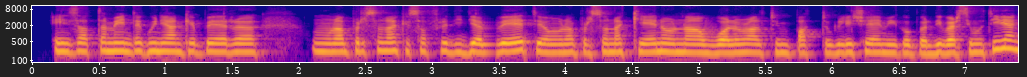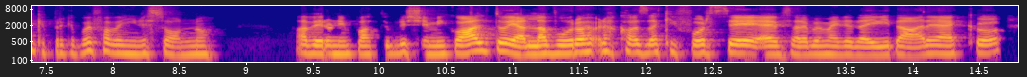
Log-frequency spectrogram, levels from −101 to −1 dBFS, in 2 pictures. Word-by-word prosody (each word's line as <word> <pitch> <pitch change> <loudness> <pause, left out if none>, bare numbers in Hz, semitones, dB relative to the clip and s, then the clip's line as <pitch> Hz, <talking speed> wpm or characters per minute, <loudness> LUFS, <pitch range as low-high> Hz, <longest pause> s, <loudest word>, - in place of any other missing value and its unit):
Esattamente, 225 +1 -2
quindi 225 0 -2
anche 220 0 -3
per 215 +1 -2 0.4
una 215 -1 -2
persona 230 +2 -4
che 230 - -12
soffre 225 +2 -7
di 205 -1 -7
diabete 220 +3 +1
o 200 0 -3
una 205 +1 -4
persona 210 +2 -6
che 210 0 -2
non 215 -1 -1
ha 200 -1 0
vuole 195 +1 0
un 205 - -2
alto 205 0 -5
impatto 195 0 -7
glicemico 200 -1 -4
per 185 0 -4
diversi 200 +1 0
motivi, 210 +7 -1
anche 250 -8 -2
perché 190 0 -10
poi 220 +6 -3
fa 235 -1 -4
venire 185 -2 -3
sonno. 175 -1 -6 0.6
Avere 185 -1 +2
un 180 - -1
impatto 180 0 -3
glicemico 185 -2 -2
alto 230 +4 +7
e 210 - +8
al 165 -1 +7
lavoro 185 +2 +5
è - - -5
una 220 -2 -2
cosa 200 -1 -1
che 210 - -9
forse, 190 0 +4
eh, 175 0 +5
sarebbe 175 0 -2
meglio 175 -1 -3
da 165 -1 0
evitare, 170 +2 +1
ecco. 190 +3 -1
200 Hz, 200 wpm, -22 LUFS, 185-215 Hz, 0.6 s, e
